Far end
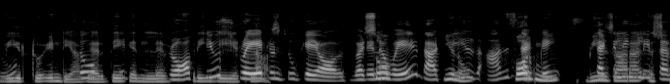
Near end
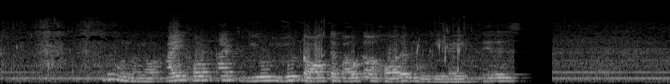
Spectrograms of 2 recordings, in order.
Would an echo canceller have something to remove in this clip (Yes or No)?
No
